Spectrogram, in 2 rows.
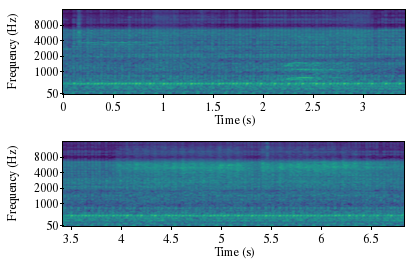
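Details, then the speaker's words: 2013 Maruti Dzire diesel idling with a lumpy, shaky chuffing beat of about 3.5 pulses per second; injector 1 misfire, MIL on, code P0201 injector circuit open, and it comes back after clearing. "आम गोटे डिजार आसी diesel 2013 मसीह डिजेलटा गाड़ी missing हो गाड़ी start करेंगे। Missing हो MIL पलि आस"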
